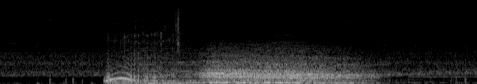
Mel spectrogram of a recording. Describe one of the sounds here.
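A blade strikes a creature with a heavy whoosh and thud.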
